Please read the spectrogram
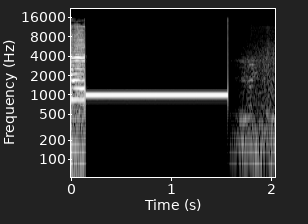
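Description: Censor bleep: one steady, pure high beep held for about a second and a half, ending with a click, then faint outdoor background.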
